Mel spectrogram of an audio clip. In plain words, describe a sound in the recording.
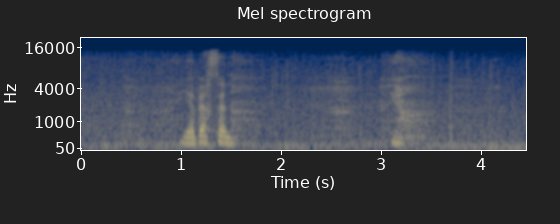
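A young woman speaks quietly in short phrases.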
